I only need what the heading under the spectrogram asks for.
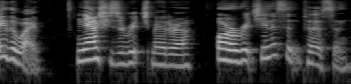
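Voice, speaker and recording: In a very clean recording with a silent background, a woman with a New Zealand accent speaks at a fairly quick pace in a high pitch with lively intonation. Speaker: podcast co-host. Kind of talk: casual chat.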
